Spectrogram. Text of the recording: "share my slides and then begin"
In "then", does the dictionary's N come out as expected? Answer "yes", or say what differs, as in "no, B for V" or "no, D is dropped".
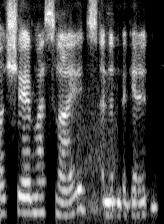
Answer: yes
